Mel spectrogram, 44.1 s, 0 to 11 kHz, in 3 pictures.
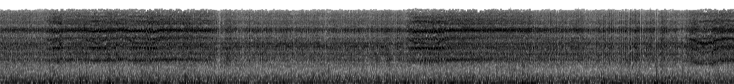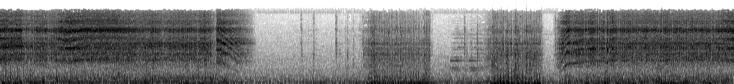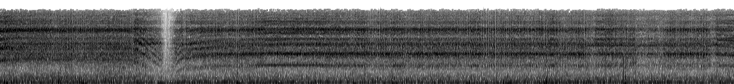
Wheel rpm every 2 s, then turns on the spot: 230, 220, 230, 230, 220, 230, 230, 220, 230, 150, 0, 20, 20, 190, 230, 230, 100, 160, 160, 160, 160, 160.
22-24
